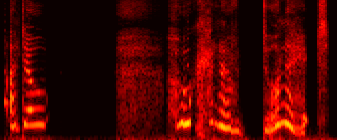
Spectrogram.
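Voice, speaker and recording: A woman voicing a distraught, fearful old man in an audio drama, halting and overwrought as he speaks. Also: very high-pitched, expressive, gravelly, no echo, studio quality, pitched above the performer's own voice, exaggerated voice. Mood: panicked.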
